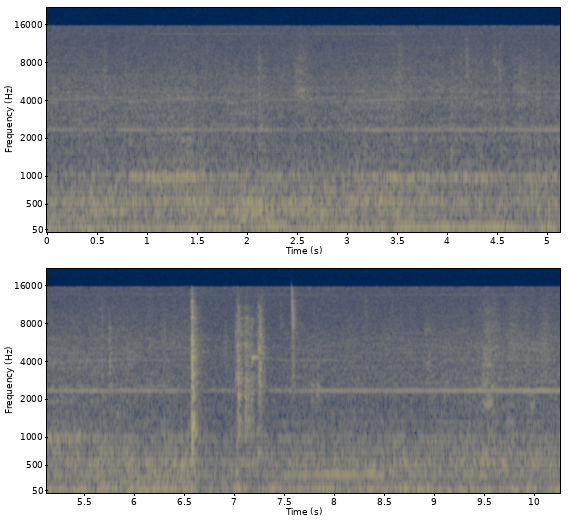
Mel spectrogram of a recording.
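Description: Steady low rumble and hum inside the driver's cab of a Shinkansen test train running slowly through a tunnel. A sharp click comes about six and a half seconds in, followed by a few lighter clicks.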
